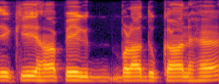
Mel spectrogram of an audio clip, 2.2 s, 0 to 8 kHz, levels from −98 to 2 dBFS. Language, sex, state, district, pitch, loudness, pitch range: Hindi, male, Jharkhand, Deoghar, 140 Hz, -14 LUFS, 135-145 Hz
